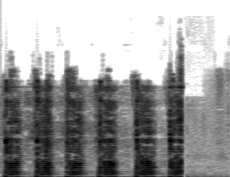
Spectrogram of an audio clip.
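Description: A cassowary gives six deep, throaty grunting pulses in quick succession, about three a second, then stops abruptly.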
